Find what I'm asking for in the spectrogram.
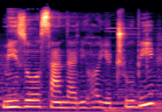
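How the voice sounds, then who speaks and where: Woman narrating an audiobook over faint music. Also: medium pitch. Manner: measured, literary reading. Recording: reverberant room with faint music.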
